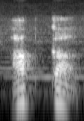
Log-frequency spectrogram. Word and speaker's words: 압가: 아보하, 압가, 압가는 하늘을 뜻하는데 아보캅이라 하여 아카로 읽어도 되지만 아과로 적힌 문헌도 있어서 중국 발음 아구아를 참고하여 압가로 정했습니다.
